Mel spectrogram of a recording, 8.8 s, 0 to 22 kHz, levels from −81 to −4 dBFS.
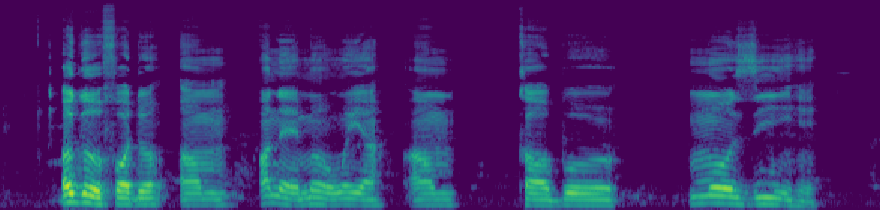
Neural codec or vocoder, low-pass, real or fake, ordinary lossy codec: none; 19.8 kHz; real; none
